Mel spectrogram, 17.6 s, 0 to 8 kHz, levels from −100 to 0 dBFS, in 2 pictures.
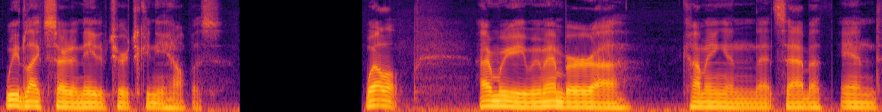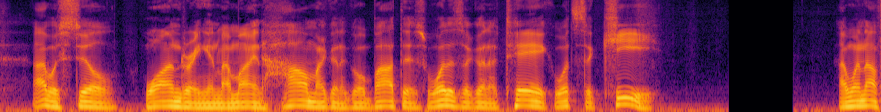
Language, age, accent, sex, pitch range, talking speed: English, 50-69, American, male, 75-95 Hz, 165 wpm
